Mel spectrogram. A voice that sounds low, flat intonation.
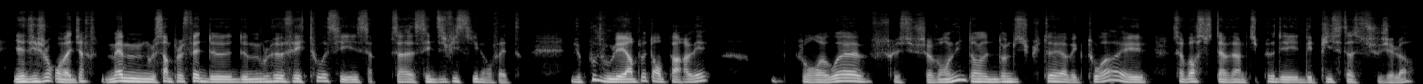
No: low, 120 Hz; average, 3.1 semitones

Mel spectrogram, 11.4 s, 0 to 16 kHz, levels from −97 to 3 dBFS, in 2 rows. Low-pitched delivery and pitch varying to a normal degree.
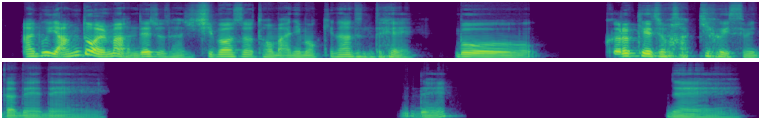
No: low, 110 Hz; wide, 5.9 semitones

